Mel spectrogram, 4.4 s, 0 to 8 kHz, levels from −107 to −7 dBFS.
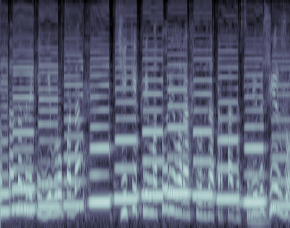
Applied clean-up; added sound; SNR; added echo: none; Wind instrument, woodwind instrument; -4 dB; none.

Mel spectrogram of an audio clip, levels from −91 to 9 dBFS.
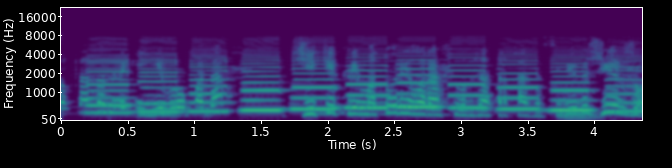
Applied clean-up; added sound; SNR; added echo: classical method Wiener filter.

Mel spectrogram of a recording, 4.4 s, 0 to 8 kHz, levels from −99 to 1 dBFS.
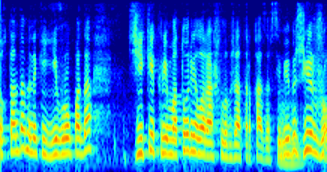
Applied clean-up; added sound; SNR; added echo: none; none; none; none.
